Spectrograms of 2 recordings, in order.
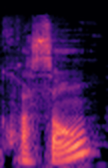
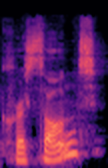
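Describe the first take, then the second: First: It is said with a French-style pronunciation. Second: It is said with an Australian English pronunciation. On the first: This is the traditional pronunciation. "the traditional French pronunciation would be croissant" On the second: This is the common local pronunciation. "in Australia, it's very common to say croissant"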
